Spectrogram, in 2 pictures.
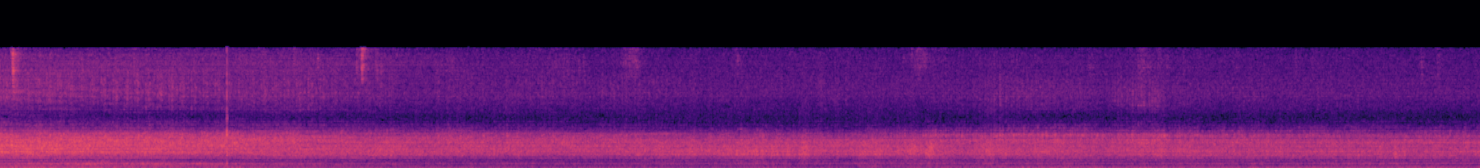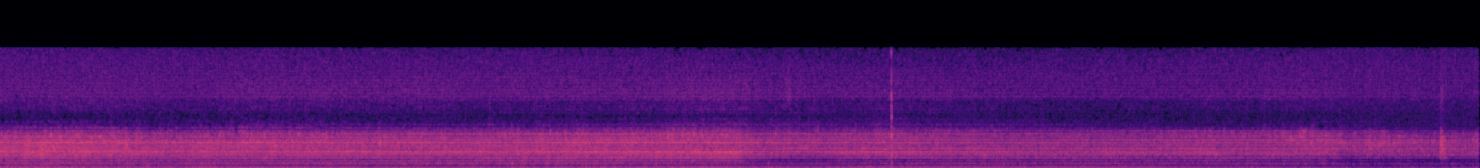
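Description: A train's steady engine hum slowly fading as it moves away, dropping a step further about three quarters of the way through.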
